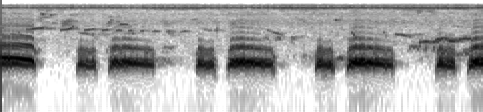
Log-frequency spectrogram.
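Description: Spotted dove giving low, mellow coos in uneven groups of two or three, the notes rising and falling slightly, over a faint steady high whine.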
